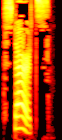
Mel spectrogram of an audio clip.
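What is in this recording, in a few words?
"starts", British English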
